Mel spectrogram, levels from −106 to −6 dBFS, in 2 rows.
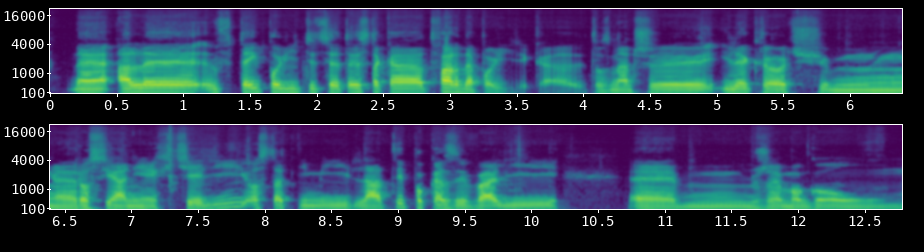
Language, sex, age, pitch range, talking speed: Polish, male, 20-39, 110-145 Hz, 90 wpm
